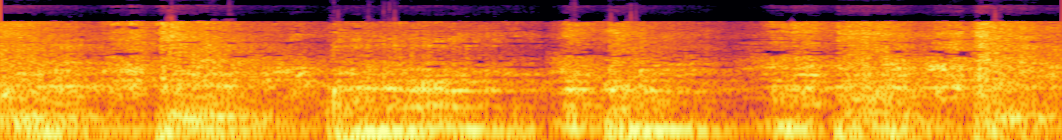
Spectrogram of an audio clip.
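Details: Lion roaring in deep, rumbling low-pitched bursts that swell and fade about every second, with heavy, continuous low-frequency energy and no other clear sounds.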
